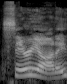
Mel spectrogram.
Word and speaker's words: Sirianni: So I do want to hear Tom pronounce the name. I believe Nick Sirianni? Nick Sirianni, there we go.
